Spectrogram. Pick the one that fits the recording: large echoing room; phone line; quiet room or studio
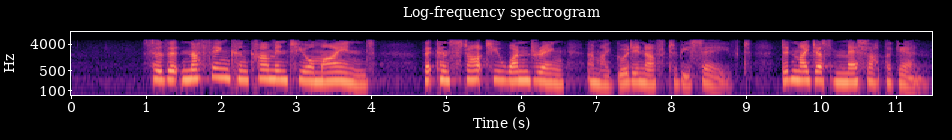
large echoing room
